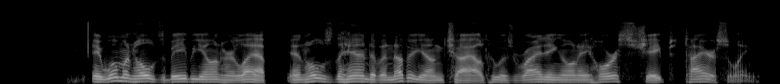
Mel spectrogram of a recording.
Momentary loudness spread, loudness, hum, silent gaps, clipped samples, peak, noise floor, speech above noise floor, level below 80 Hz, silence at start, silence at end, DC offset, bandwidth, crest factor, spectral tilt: 6 LU; -32 LUFS; none; none; under 0.1%; -14 dBFS; -89 dBFS; 57 dB; -74 dBFS; 0.9 s; 0.3 s; under 0.1%; 7.8 kHz; 18 dB; -6.5 dB/octave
